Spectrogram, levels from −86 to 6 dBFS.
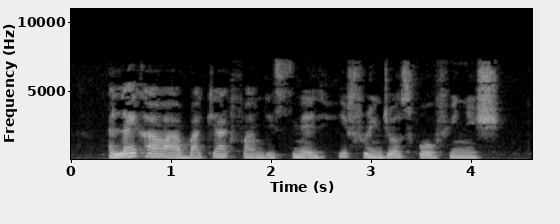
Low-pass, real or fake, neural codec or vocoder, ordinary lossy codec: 7.2 kHz; real; none; MP3, 32 kbps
